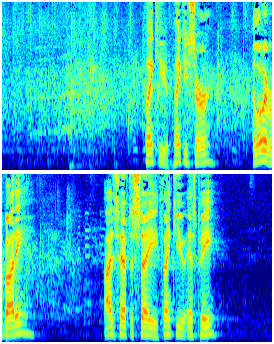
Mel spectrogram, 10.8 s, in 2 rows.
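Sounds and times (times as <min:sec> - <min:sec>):
church audience at Abiding Word Church applauding to welcome speakers: 0:00.0 - 0:07.1
speech: 0:02.9 - 0:04.4, 0:05.0 - 0:06.1, 0:07.4 - 0:09.8.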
